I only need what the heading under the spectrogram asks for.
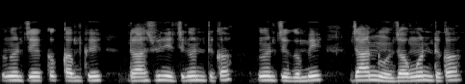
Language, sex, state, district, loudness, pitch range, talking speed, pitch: Wancho, male, Arunachal Pradesh, Longding, -15 LUFS, 180-195 Hz, 140 wpm, 190 Hz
